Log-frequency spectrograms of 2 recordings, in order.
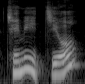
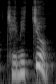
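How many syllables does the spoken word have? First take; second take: five; three. First: It is said in full with five syllables. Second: It is said further shortened with three syllables.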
